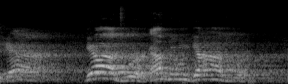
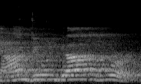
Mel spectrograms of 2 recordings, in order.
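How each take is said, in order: First: Slow, drawn-out "God's" in a mock preacher twang; mock preacher accent on God. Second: Drawn-out, slow "God's" in a mock preacher twang; mock preacher accent on God. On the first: Imitating street preachers, "God's" twanged slowly. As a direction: lean hard on "God's" like a pulpit drawl. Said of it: "they usually say". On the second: Mocking street preachers, preacher-twang on God. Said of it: "They don't have an accent. Except for the word God".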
